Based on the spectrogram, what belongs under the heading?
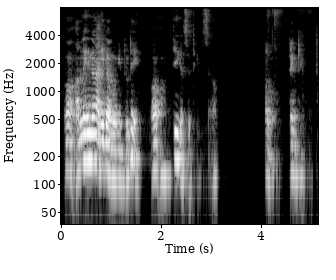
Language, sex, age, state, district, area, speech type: Assamese, male, 30-45, Assam, Dibrugarh, urban, spontaneous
